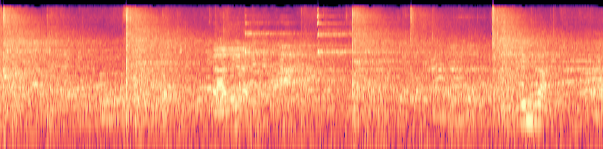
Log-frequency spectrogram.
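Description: Badminton rackets striking a shuttlecock in a fast rally, about four sharp hits a second or two apart, echoing in a large hall.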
